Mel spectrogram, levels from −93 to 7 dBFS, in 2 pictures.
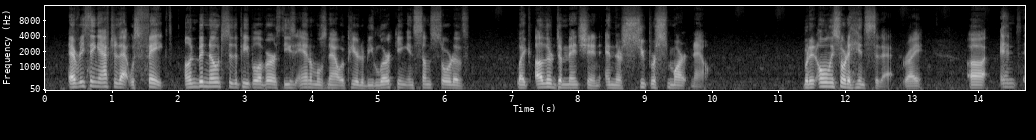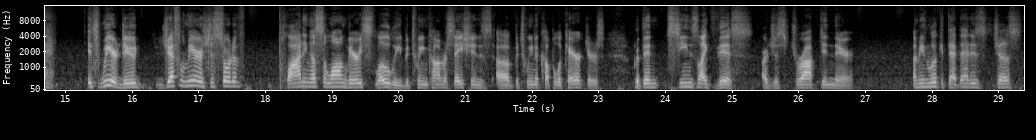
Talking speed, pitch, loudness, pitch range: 165 wpm, 140 Hz, -25 LUFS, 120-160 Hz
